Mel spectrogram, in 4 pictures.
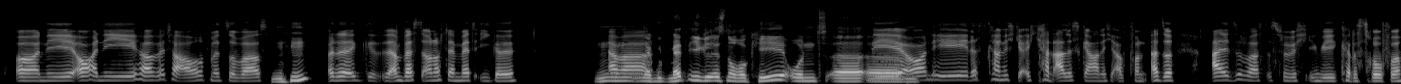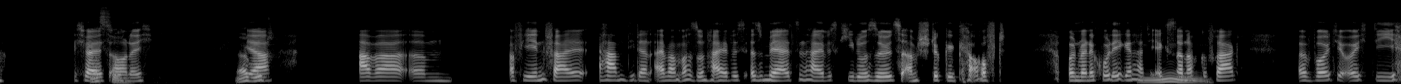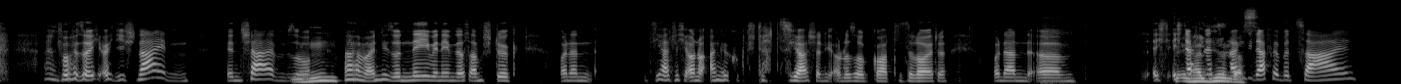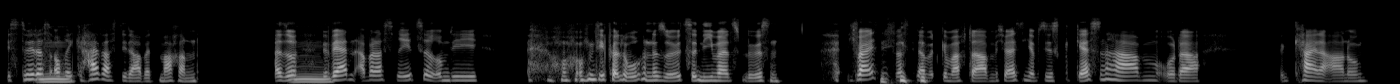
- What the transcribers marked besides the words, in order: other background noise; drawn out: "Mm"; laughing while speaking: "u um die"; chuckle
- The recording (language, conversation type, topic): German, unstructured, Was war dein spannendstes Arbeitserlebnis?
